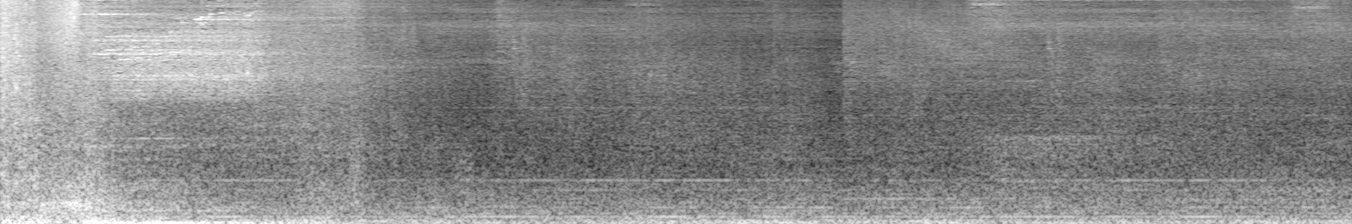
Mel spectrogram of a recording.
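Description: A triumphant fanfare plays and then settles into a soft, steady tune.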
